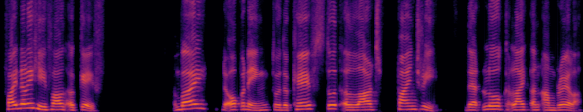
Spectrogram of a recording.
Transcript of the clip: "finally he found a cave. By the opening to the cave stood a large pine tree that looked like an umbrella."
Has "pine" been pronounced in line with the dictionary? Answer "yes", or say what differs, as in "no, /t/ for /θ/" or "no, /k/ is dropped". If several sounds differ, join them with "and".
yes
